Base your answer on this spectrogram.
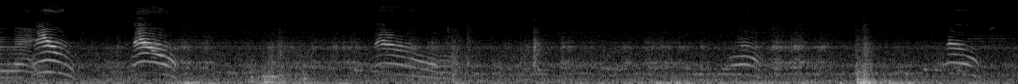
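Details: Rescued kitten, described as sick, meowing: six high, arching meows with falling tails, spaced one to three seconds apart, over a steady background hum with occasional soft human voices.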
